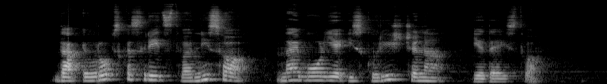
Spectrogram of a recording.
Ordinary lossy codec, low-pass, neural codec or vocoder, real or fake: none; 19.8 kHz; none; real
